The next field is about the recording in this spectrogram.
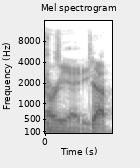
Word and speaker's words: Arrietty: And number 11 is The Secret World of Arrietty, if I'm saying that properly. – Yes, it's Arrietty.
